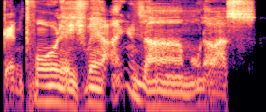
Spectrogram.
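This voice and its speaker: A man voicing Hagrid, a grumpy giant, in a husky, gravelly, slow drawl. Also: sits low, lively intonation, a bit bright, no echo, studio quality, pitched below the performer's own voice, exaggerated voice.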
